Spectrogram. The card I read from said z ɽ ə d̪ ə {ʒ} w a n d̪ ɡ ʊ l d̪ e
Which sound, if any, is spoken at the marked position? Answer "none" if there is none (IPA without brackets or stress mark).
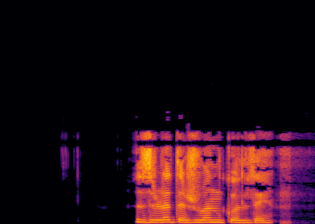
ʒ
